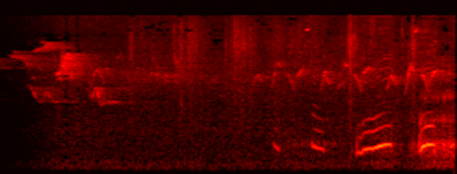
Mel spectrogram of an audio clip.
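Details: Wolf family with father Lighthawk, a grumpy dad raising seven pups of the year and setting rules for them; faint noise at first, then short, rising, tonal whines that grow louder and closer together toward the end.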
